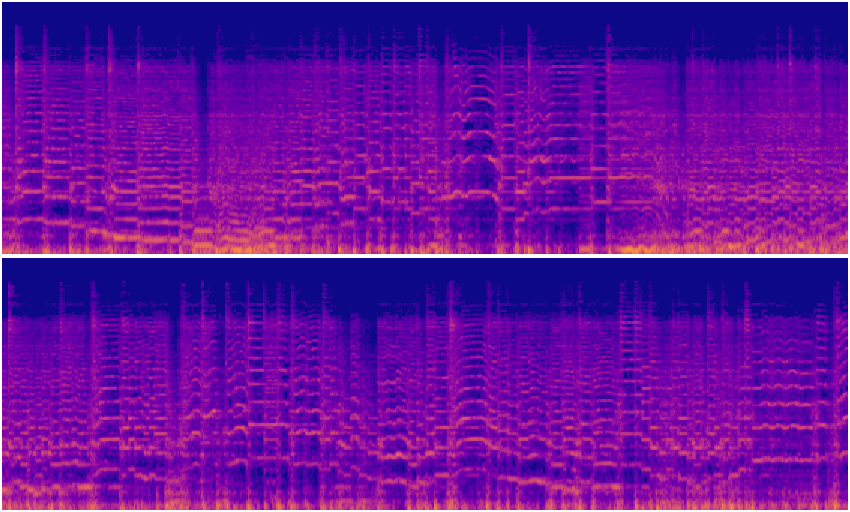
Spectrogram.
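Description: Electric guitar playing the solo from a song, a dense sustained lead line of bends and runs over a continuous backing, loud and steady with no talking.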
